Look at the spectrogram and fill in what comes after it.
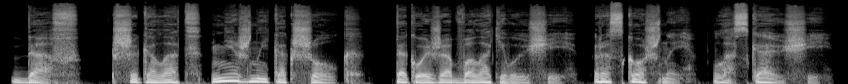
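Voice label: Russian softsell, male; russisk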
